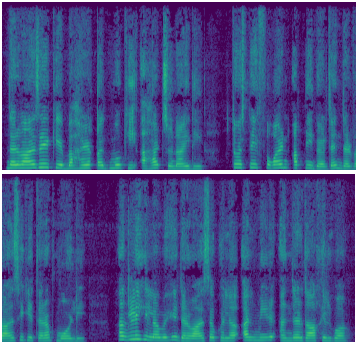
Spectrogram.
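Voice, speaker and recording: High-voiced woman narrating a romance. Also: darkish tone, no room sound. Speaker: audio novel narrator. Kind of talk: scripted narration.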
